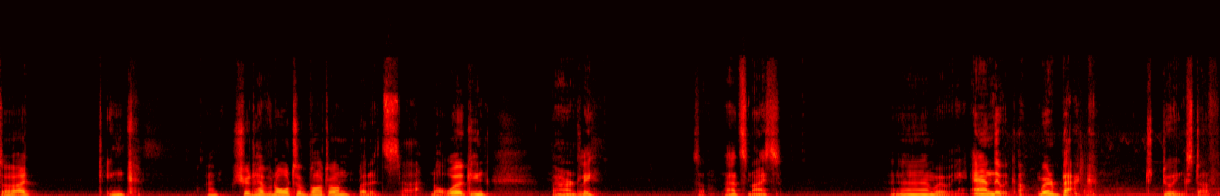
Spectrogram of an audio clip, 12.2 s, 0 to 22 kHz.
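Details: Man on day 2 of recovery stream after vocal cord surgery; cords mostly healed but lacking strength and stamina, physiotherapy pushing the voice, sounds like laryngitis. Finding: dysphonia after vocal cord surgery.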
